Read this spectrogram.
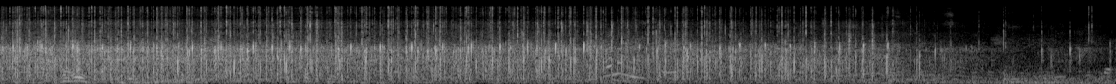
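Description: An audience applauds loudly in a large hall, then the clapping thins out.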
